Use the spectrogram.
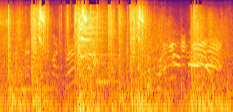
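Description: Mutineer pistol fire in the sci-fi game Starfield, a run of rapid, close gunshots in bursts over busy game combat noise, with a voice talking over it.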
